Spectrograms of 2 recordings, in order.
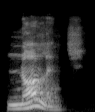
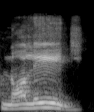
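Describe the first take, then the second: First: The stress is on the first syllable. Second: The stress is on the second syllable. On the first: The speaker calls it right. "put pressure on the first one" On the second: The speaker calls it wrong. "not knowledge"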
